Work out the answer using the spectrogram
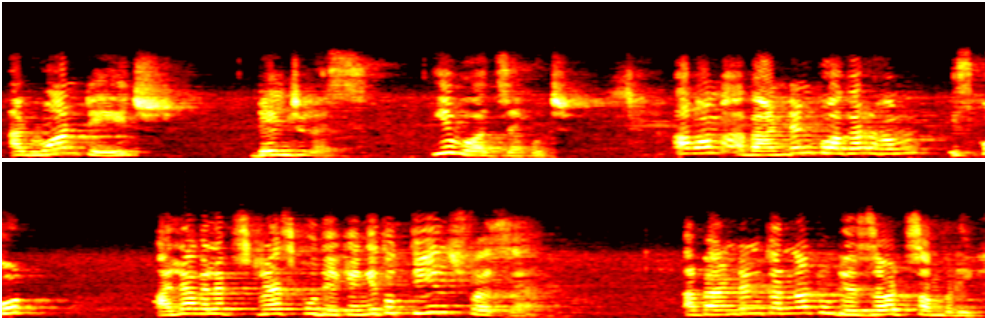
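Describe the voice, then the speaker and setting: Indian lady teacher, high pitched, talks real slow to little kids, echoey room. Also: pushed and bright, highs cut off, slight background noise. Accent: Indian English. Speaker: English teacher. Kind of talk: online class lesson for young children.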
